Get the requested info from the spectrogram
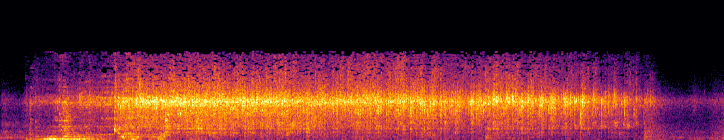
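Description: Kohler commercial toilet flushed by its chrome flushometer valve: a loud, steady rush of water under line pressure that lasts about five seconds, then tails off as the valve shuts.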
